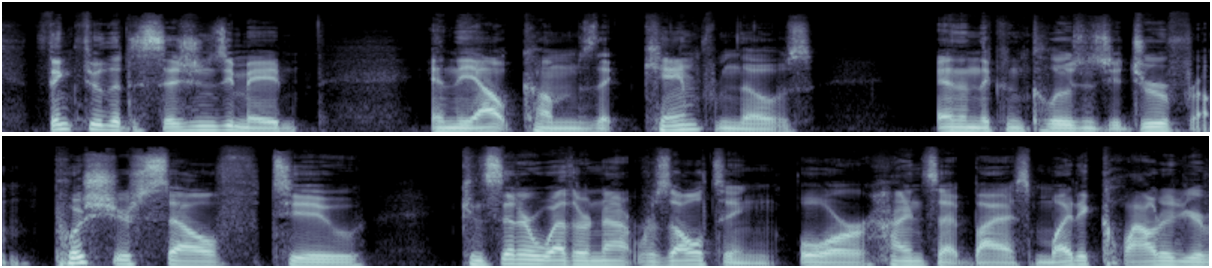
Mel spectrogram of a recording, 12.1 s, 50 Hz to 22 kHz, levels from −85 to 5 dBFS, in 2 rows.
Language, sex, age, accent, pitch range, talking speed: English, male, 20-39, American, 90-115 Hz, 175 wpm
